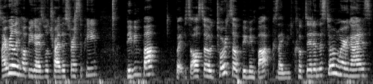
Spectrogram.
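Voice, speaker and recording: A woman's voice: fairly high pitch, lively intonation, normal speed, a bit bright, rough recording. A woman hosting her own cooking video, chatting enthusiastically to viewers as she cooks and tastes. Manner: chatty, enthusiastic, keeps addressing viewers as guys. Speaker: cooking channel host. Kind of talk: casual cooking demonstration.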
